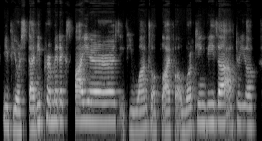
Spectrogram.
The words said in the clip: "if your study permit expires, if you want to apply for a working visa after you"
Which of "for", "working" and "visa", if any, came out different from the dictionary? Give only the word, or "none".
none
